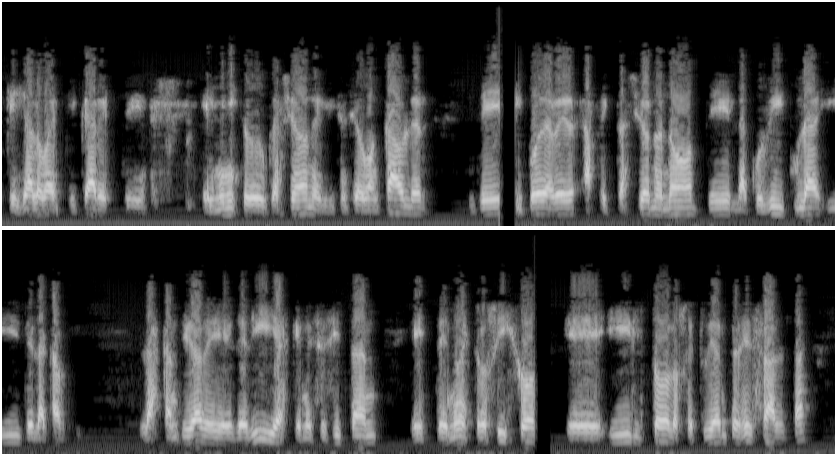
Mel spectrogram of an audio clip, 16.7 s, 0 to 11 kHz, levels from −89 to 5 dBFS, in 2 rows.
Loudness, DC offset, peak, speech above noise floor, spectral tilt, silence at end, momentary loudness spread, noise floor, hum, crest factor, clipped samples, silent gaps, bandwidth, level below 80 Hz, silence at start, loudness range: -19 LUFS; under 0.1%; -6 dBFS; 43 dB; -6 dB/octave; 0.3 s; 8 LU; -61 dBFS; 50 Hz at -65 dBFS; 14 dB; under 0.1%; 5.03-5.09 s, 13.70-13.80 s; 6 kHz; -62 dBFS; 0.05 s; 2 LU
